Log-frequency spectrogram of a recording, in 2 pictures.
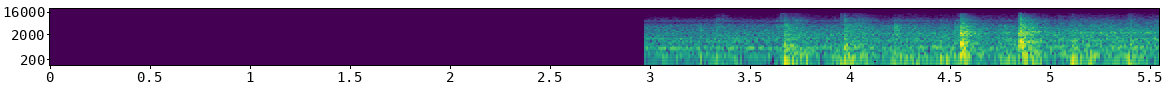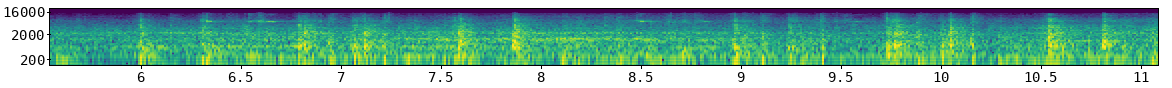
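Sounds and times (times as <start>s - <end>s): train passing close by: 3.0s - 11.0s
wheels clacking over rail joints: 3.6s - 11.0s.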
